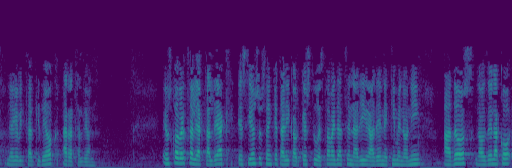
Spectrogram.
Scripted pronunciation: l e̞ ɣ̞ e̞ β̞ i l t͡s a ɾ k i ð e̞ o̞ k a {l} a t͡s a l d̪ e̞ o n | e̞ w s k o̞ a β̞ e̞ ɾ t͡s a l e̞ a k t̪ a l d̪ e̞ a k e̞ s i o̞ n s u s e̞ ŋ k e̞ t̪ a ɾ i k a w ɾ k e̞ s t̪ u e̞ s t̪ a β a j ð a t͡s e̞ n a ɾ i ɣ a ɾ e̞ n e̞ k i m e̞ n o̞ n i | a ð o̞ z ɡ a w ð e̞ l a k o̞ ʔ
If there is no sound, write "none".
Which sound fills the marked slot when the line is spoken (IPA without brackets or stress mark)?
r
